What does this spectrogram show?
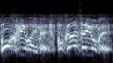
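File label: Serbian aircraft damaged mood med, speech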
